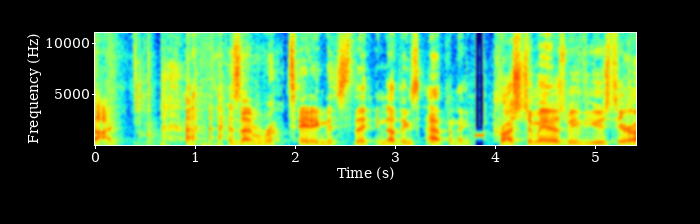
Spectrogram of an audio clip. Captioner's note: laughs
